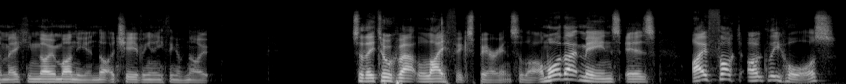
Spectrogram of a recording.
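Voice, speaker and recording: A man's voice: medium pitch, a bit bright, dry recording, clean studio sound. A man in his thirties, a streamer, talking in a sarcastic, mocking way while reacting to a clip. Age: 30s. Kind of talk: casual livestream commentary.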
